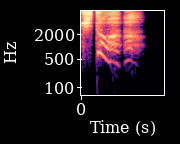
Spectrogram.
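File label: Meet, Japanese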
